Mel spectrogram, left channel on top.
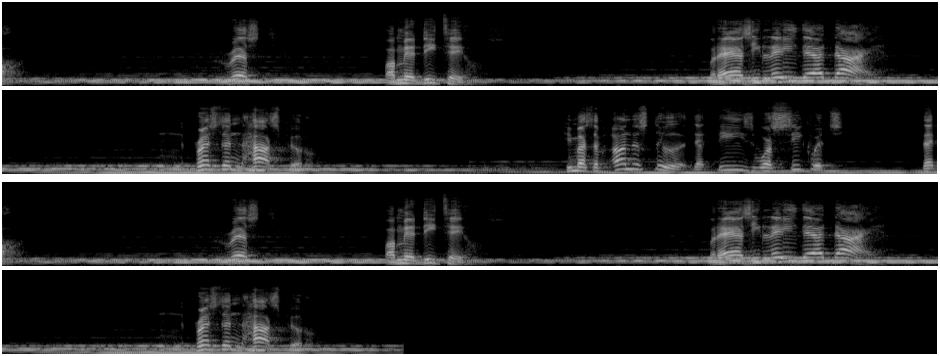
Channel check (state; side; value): drops out; right; at 13.4 s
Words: The rest are mere details. But as he lay there dying in the Princeton hospital, he must have understood that these were secrets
